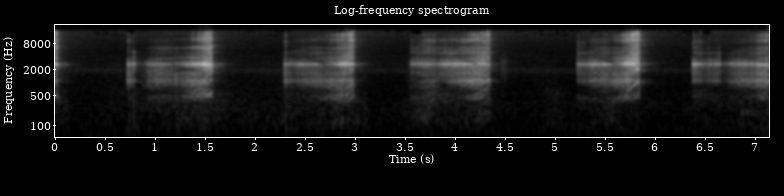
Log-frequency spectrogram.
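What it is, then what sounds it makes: Steel kitchen scissors scraped on a honing rod. A blade of open steel kitchen scissors, held in hand, is scraped along a steel honing rod in five separate strokes. Each stroke is a bright metallic rasp with a steady ringing tone near 2.7 kHz, swelling louder toward its end before cutting off into silence.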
